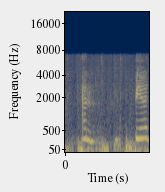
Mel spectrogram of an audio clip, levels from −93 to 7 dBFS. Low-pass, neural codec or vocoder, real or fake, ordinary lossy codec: 7.2 kHz; codec, 24 kHz, 0.9 kbps, WavTokenizer, medium speech release version 1; fake; none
